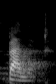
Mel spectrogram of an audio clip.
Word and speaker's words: palate: This is known as palate. Our spelling is palate. Palate. इसकी spelling is this, pronunciation is palate.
